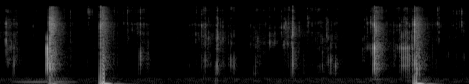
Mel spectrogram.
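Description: A strip of clear plastic bubble wrap with air-filled bubbles rests on a wooden table while both hands twist it and fingertips pop the bubbles. Sharp, bright pops and crunchy crackles ring out between softer crinkling of the plastic, each snap dying away quickly.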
